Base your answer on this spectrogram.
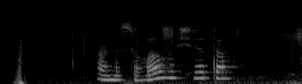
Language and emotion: Russian, neutral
